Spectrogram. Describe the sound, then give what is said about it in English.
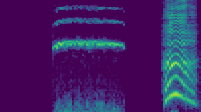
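A sports teacher blows a whistle: one steady, sustained shrill blast, followed after a short pause by a brief voiced cry that rises and falls. “My sports teacher, Mrs. Green, is blowing the whistle.”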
